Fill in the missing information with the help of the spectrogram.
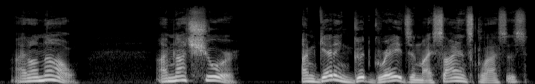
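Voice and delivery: a son daring to dream aloud; hopeful teen. A narrator's reading. Teen son explains his dream.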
